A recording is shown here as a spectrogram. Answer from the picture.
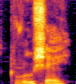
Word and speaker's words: Karrueche: back this young lady seems to be Karrueche is that how you say her name Gucci or whatever name is guru Shay yeah yeah the young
